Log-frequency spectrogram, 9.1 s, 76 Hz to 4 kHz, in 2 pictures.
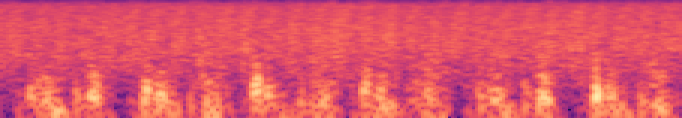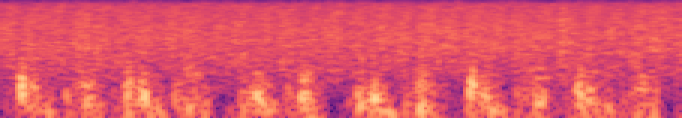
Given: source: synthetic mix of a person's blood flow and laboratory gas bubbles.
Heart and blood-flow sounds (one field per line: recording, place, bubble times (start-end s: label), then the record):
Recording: Doppler ultrasound of blood flow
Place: precordium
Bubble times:
no bubbles
From the record:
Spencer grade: 0 (complete lack of bubble signals)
